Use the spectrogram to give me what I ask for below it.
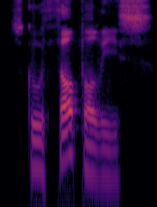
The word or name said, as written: Skythopolis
